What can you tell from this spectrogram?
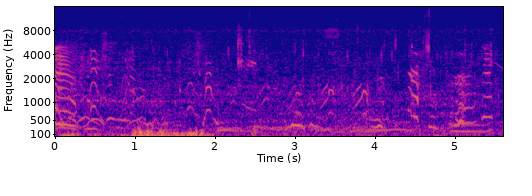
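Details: A group of gelada baboons in Ethiopia's Simien region, recorded October–November 2015, gives scattered curved, tonal calls and short moans at mid pitch; heavy wind buffeting fills the first two seconds.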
